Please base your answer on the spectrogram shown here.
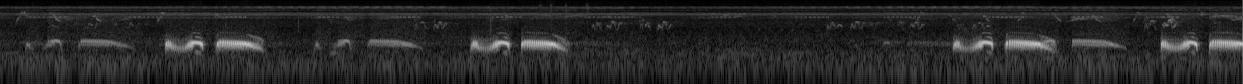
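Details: Spotted dove lure song used to provoke rivals into calling: repeated low cooing phrases, a short coo followed by two longer hollow coos, several phrases with pauses, faint high chirps of other birds and a steady high hum.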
